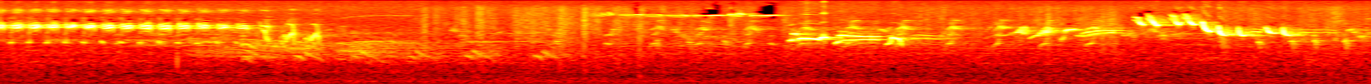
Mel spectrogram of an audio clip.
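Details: Common blackbirds at Mount Grace Priory in July give sharp, high alarm notes at a stoat, in a fast, insistent series, about three or four a second, then break into scattered chattering calls.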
